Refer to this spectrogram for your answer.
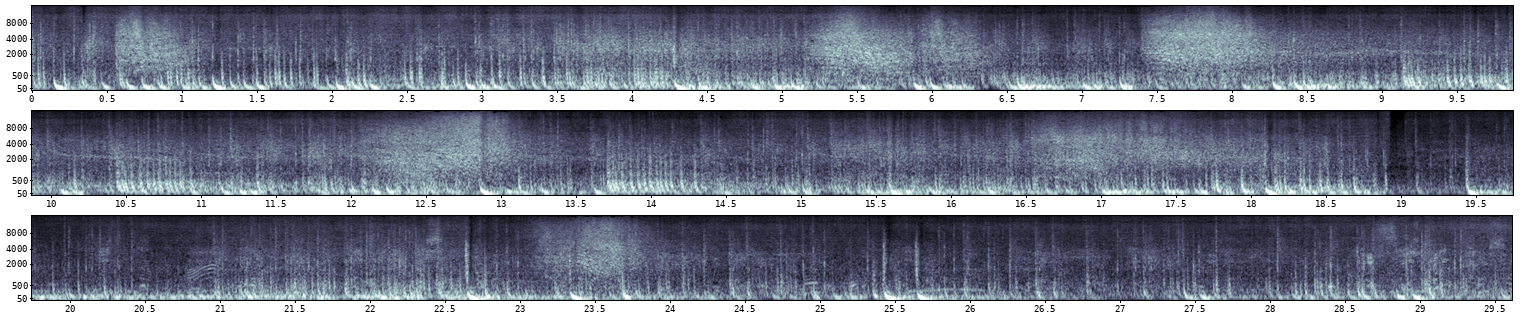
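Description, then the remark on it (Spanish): Fireworks explode in a dense, continuous barrage, with rapid crackling and popping punctuated by louder booming bursts every few seconds, sustained at high volume throughout with no voices. “Protegidos tras los cristales, disfrutan del espectáculo pirotécnico.”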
